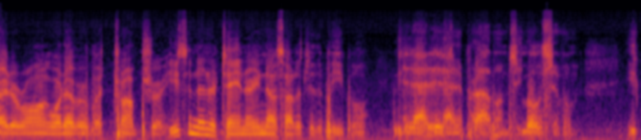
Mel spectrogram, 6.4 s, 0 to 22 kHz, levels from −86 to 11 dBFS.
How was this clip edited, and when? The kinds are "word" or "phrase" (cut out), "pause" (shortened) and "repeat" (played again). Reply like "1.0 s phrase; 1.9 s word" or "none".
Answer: 1.1 s word; 3.0 s word; 4.0 s word; 5.2 s word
